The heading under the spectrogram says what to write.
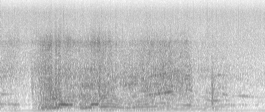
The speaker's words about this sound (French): Et oui, dans le bas de combat, les hommes courent, sautent dans des voitures qui démarrent, à fond train.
